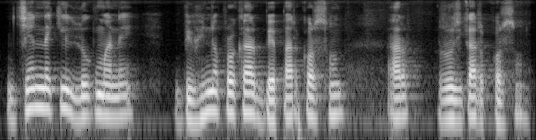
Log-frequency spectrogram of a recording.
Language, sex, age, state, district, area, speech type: Odia, male, 30-45, Odisha, Boudh, rural, spontaneous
